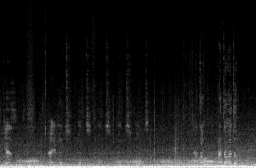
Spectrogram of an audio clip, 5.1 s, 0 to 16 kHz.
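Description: An Alpine A110 S revs hard while drifting on an ice track, its engine note climbing steadily and loud throughout, close up, with a person speaking over it.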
